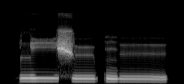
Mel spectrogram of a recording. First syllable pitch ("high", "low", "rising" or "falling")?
low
